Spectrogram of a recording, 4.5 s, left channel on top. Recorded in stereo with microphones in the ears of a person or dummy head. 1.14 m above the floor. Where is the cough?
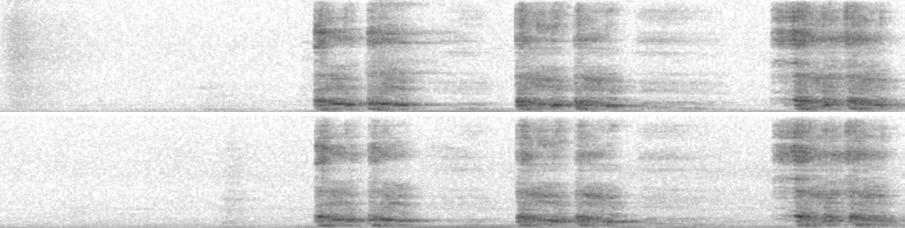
60° left (ahead or behind), 1.5 m.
